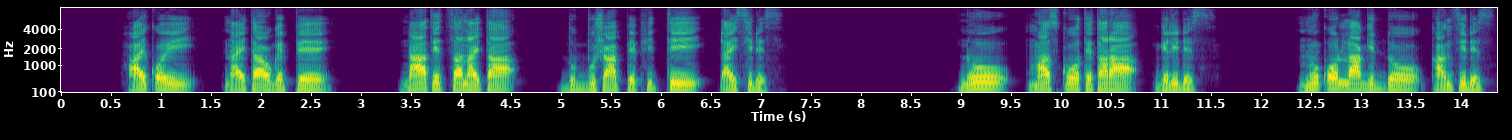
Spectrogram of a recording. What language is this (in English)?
Gamo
